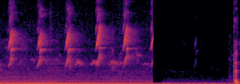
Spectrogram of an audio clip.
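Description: A bird calling outdoors: a run of about five short, high chirps, evenly spaced about half a second apart, that stops abruptly about two and a half seconds in, over a steady low hum.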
